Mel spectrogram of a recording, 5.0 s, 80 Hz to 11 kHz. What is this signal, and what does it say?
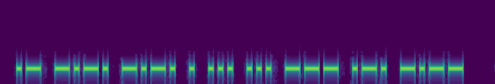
Morse code, heard as a keyed tone, about 25 wpm, 600 Hz. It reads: ACCESSORY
